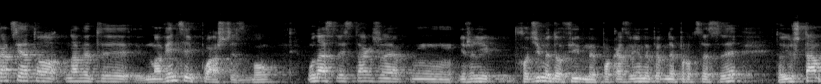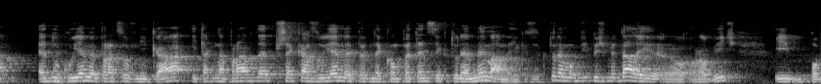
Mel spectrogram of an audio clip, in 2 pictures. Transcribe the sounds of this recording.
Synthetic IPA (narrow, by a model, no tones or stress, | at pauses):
at̪sʲjat̪ɔnavɛt̪mavʲjɛnt̪sɛjpwaʂt͡ʂɘznbɔ | unast̪ɔjɛst̪ːaɡʐɛjɛʐɛlʲifxɔd͡ʑimɘd̪ɔfʲiɾmɘpɔkazujɛmɘpɛvn̪ɛpɾɔt̪sɛsɘ | t̪ɔjuʂt̪am | ɛd̪ukujɛmɘpɾat̪sɔvɲikait̪aknapɾavd̪ɛpʂɛkazujɛmɘpɛvn̪ɛkɔmpɛt̪ɛnt̪sjɛkt̪uɾɛmɘmamɘk̪kt̪uɾɛmɔɡlʲibɘɕmɘd̪alɛjɾɔ̰ɾɔbʲit͡ɕ | ipɔ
